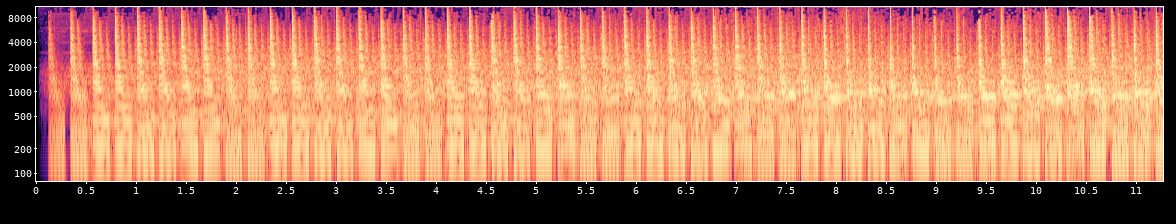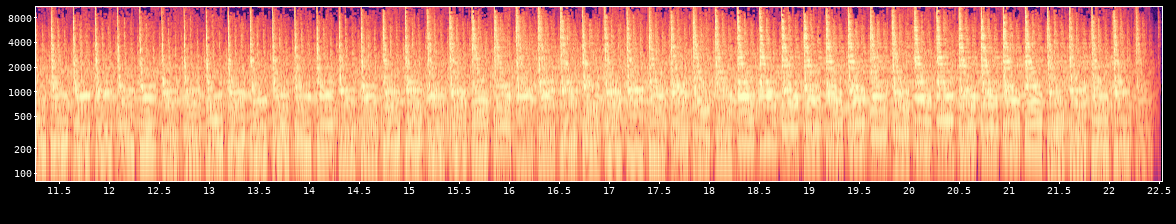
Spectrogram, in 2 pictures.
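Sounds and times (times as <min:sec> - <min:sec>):
synthesizer experiment: 0:00.0 - 0:22.5.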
